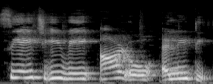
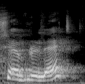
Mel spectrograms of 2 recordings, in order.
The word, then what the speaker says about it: Chevrolet: CHEVROLET. Any guesses এই উচ্চারণটা কি হবে? সো ফাইন, এটার উচ্চারণ অনেকে কিন্তু Chevrolet করে, but it's not Chevrolet, it's actually Chevrolet. Fine, so CHEVRO, it will be LEY.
